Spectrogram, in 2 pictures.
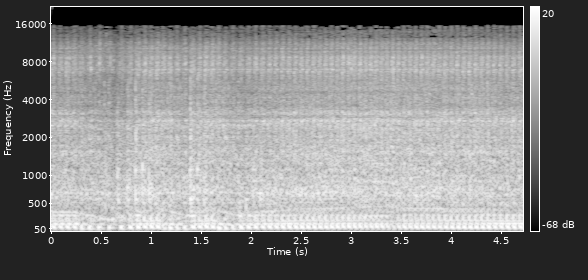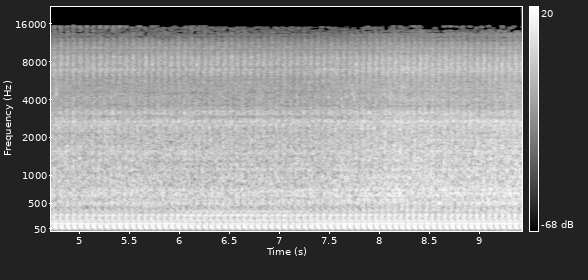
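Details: Honda Supra X 125 PGM-FI with ignition-switch fault, battery 11.5 V, testing with regulator/rectifier bypass: small single catches briefly then a steady, even putter about four beats a second; normal healthy idle.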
